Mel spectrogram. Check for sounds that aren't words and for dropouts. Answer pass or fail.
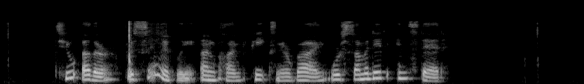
pass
